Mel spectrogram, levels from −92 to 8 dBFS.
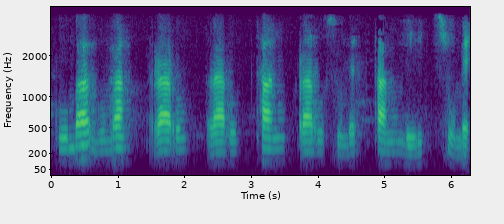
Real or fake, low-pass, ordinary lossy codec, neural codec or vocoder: real; 3.6 kHz; AAC, 16 kbps; none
